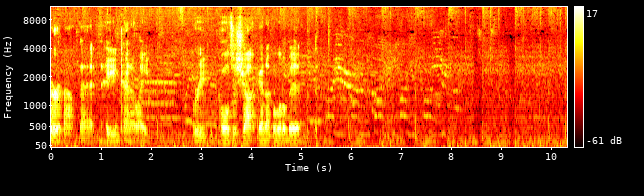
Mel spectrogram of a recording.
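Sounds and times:
speech: 0.0s - 2.1s, 2.8s - 5.3s
cat meowing: 5.3s - 8.3s.

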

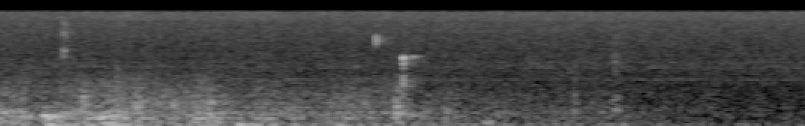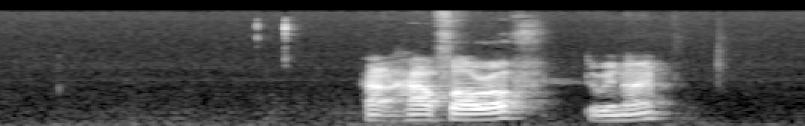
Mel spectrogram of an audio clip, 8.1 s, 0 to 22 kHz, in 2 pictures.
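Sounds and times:
distant thunder rumbling: 0.0s - 5.9s
speech: 5.9s - 7.5s.

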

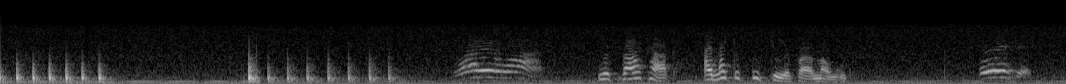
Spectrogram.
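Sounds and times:
firm knocking on a wooden door in a rooming house hallway: 0.0s - 1.2s, 2.5s - 4.1s
speech: 6.0s - 8.6s, 9.8s - 10.4s.

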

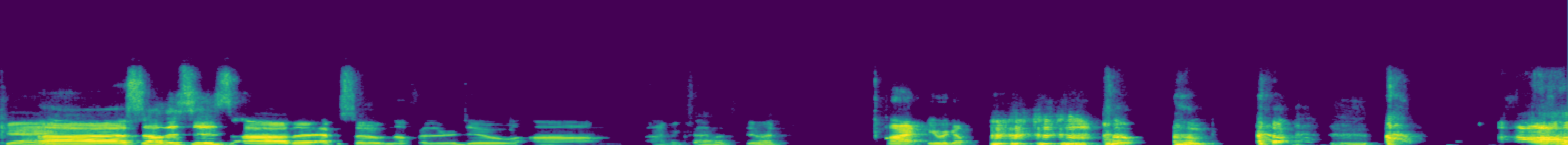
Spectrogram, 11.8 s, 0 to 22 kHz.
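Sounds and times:
speech: 0.0s - 6.0s, 6.6s - 10.6s, 11.4s - 11.7s
person coughing in short harsh bursts: 7.4s - 10.7s.

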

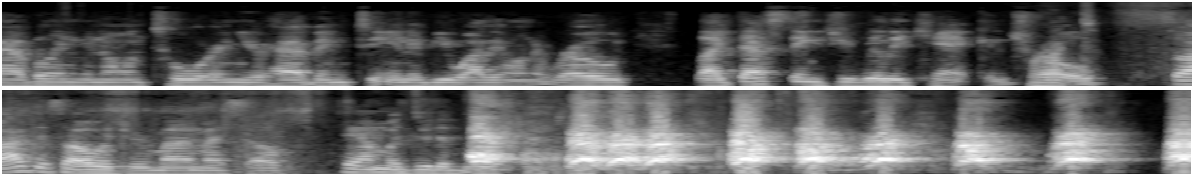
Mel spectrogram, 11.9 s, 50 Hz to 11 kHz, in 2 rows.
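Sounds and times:
speech: 0.0s - 9.4s
dog barking: 8.3s - 11.8s.

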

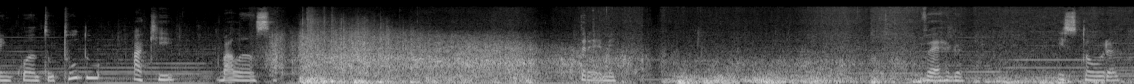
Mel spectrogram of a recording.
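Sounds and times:
speech: 0.0s - 3.4s, 5.8s - 6.9s, 9.3s - 9.8s, 10.6s - 11.3s
broad hiss of rain: 2.6s - 11.3s
deep rolling thunder: 2.7s - 9.2s.

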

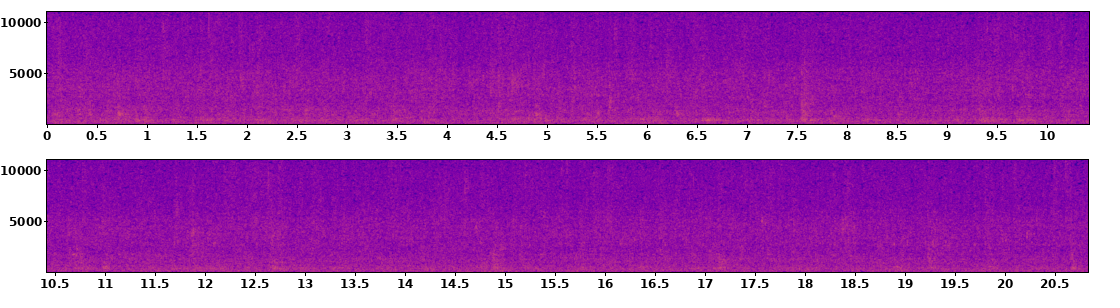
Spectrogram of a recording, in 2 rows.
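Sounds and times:
steady rain: 0.0s - 20.8s.

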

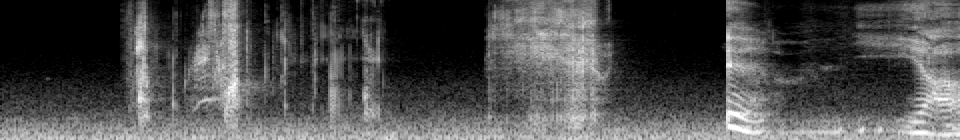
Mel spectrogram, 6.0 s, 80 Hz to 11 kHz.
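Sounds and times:
wet mouth slurping and smacking of glue off a fingertip: 0.8s - 3.8s
speech: 4.6s - 4.8s, 5.7s - 5.9s.

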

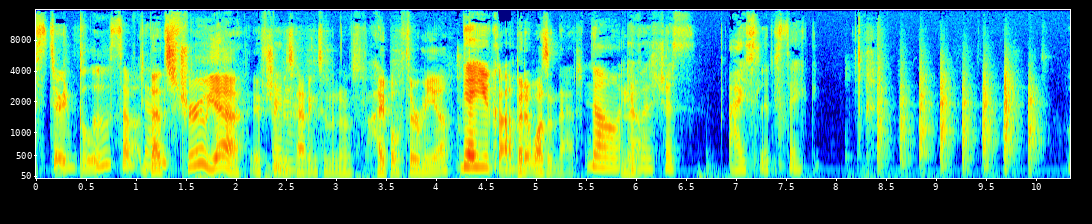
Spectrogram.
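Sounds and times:
speech: 0.0s - 8.5s
rapid insistent knocking on a door: 8.3s - 10.2s.

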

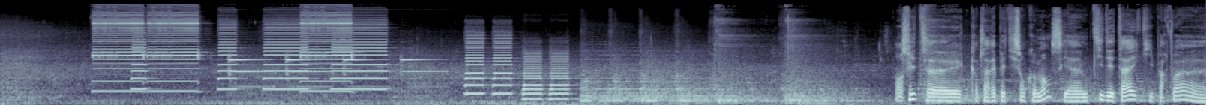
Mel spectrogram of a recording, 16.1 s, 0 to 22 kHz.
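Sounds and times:
rumble of traffic on a busy street: 0.0s - 12.3s
many car horns honking in street traffic: 1.2s - 7.7s
speech: 7.0s - 8.4s, 12.0s - 16.0s.

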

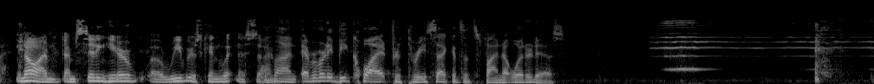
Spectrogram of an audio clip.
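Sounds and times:
speech: 0.2s - 5.8s
mosquito whining: 6.5s - 8.7s.

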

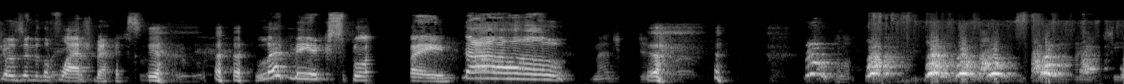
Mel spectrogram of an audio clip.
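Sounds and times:
laughter: 0.0s - 2.8s, 6.5s - 7.2s
speech: 0.0s - 7.3s, 8.0s - 11.2s
several dogs barking and yipping excitedly: 8.0s - 11.2s.

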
